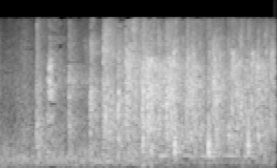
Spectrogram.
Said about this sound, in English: Thanks for clapping. I didn't say anything.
